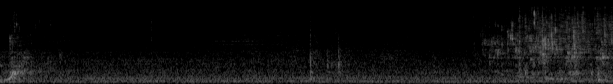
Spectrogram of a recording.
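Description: A short knock near the start, then water from a hose fed by an aquarium power head begins pouring and splashing into a plastic tub of water about five seconds in, once the pump has pushed water up through the hose.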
